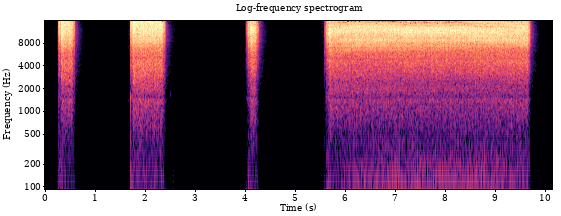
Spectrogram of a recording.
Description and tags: Household - Aerosol -Can - Spray
Close up recording of multiple deodorant sprays
Aerosol, air, burst, can, deodorant, spray, spraycan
